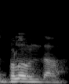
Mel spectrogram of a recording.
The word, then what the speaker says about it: Blundo: as long as i have here am i pronouncing it correctly is your client mr blundo it is bloom though okay good i don't know how he wants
